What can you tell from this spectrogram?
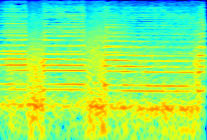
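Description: Cars pass on Little Turtle Way in Columbus with horns honking in long, sustained blasts, loud, a couple of swells in intensity, with no one speaking.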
